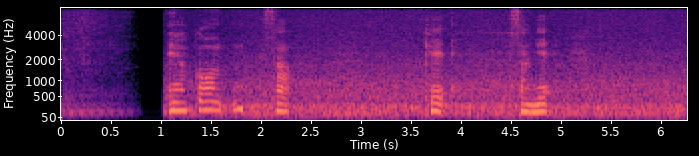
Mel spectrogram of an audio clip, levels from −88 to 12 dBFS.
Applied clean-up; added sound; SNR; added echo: none; none; none; none.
